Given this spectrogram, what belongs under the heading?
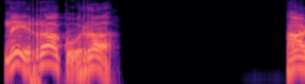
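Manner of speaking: ordinary delivery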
